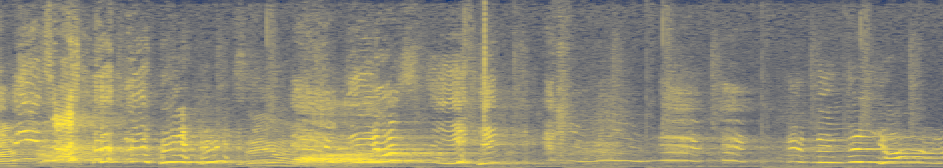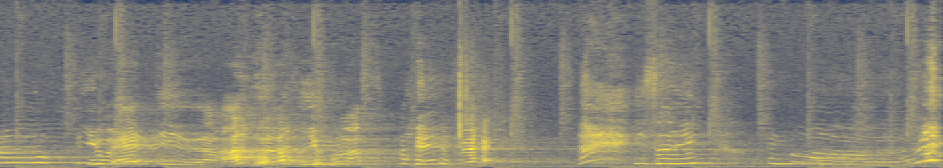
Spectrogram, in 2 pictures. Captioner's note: laughs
